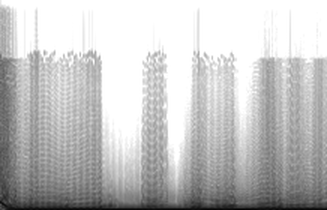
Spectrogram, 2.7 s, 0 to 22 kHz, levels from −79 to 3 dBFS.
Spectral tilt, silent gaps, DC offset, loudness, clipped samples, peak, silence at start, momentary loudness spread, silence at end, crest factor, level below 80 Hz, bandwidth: -7.5 dB/octave; none; under 0.1%; -5 LUFS; 8%; 0 dBFS; 0 s; 0 LU; 0 s; 2 dB; -4 dBFS; 13.5 kHz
